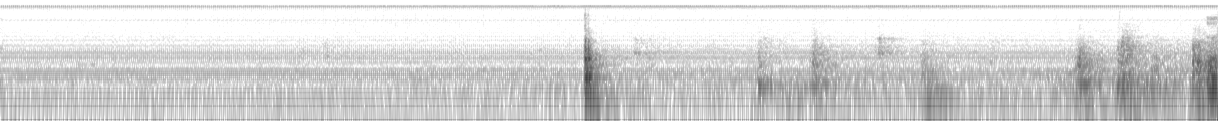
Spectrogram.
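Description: Steady electrical mains hum, with one sharp knock about three seconds in and a few faint soft sounds afterwards.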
